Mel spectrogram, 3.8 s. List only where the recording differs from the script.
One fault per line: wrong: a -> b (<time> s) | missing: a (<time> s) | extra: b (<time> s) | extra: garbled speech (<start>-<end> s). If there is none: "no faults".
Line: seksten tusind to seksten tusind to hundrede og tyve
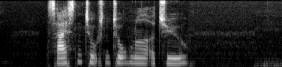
missing: seksten tusind to (1.7 s)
